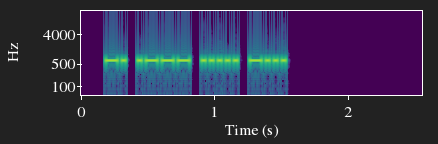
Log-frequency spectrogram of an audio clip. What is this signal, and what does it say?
Morse code, heard as a keyed tone, about 40 wpm, 680 Hz. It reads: NJ5B
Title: SOTA QSO Practice 40wpm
